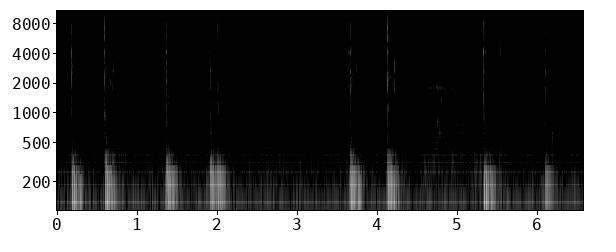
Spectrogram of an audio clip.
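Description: Keys of an HP 15C Limited Edition calculator being pressed one at a time, each press a short click. There are four presses in the first two seconds, then after a pause of over a second three more.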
